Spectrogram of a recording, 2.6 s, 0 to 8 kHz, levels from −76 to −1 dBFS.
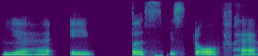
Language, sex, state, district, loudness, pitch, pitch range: Hindi, female, Uttar Pradesh, Saharanpur, -18 LUFS, 235 Hz, 230-235 Hz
